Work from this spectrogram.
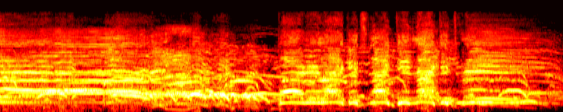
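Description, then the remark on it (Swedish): A lively party crowd cheers and whoops continuously at a party that is getting going, many overlapping voices shouting and hollering at high energy, with a few brief dips before the noise swells again. “Festen kommer igång. Efter någon timme börjar någon dansa, det blir lite stimmigare.”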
